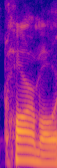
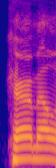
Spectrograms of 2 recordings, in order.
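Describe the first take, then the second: First: It uses the Illinois pronunciation of the word. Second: It uses the East Coast pronunciation of the word. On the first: "if you're in Illinois" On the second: "if you're from, I guess, the East Coast area"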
